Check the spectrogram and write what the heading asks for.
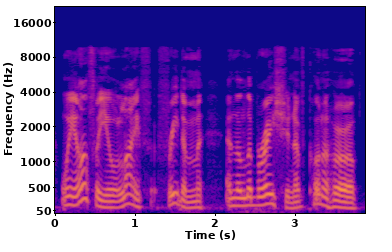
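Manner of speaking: a hint of a sly tempter; tempting offer. Wizard offering the prisoner freedom, sly.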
